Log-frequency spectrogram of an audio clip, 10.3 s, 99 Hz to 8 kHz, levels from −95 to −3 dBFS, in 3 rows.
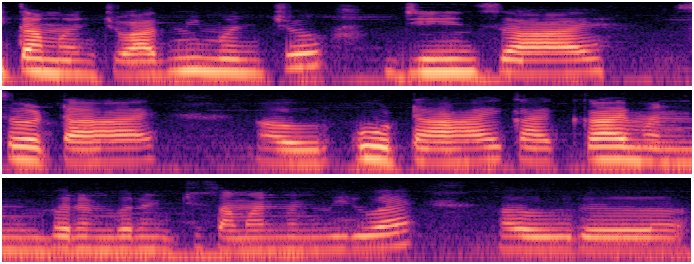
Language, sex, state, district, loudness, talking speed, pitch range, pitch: Halbi, female, Chhattisgarh, Bastar, -20 LUFS, 125 wpm, 180-205 Hz, 190 Hz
